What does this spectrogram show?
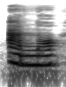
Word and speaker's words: anno: Olha só, tem dois N's, então a pronúncia é um pouquinho mais puxadinha nesse N. É anno. Da che anno vive in Italia?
